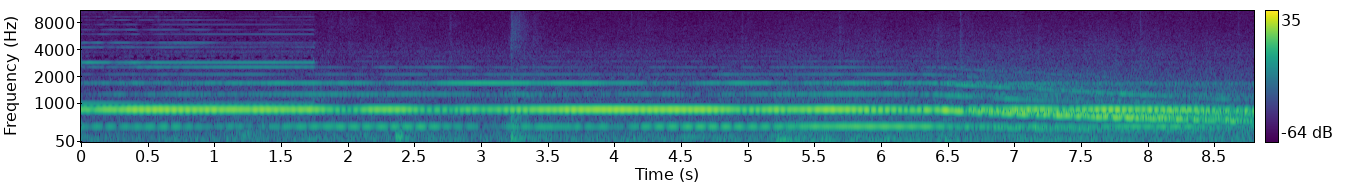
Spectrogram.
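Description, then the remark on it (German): A loud, sustained civil defense siren wails steadily through the whole stretch during the 2022 warning day test at 11 a.m. in Düsseldorf city centre, Germany, its tone bending downward near the end, with faint city background noise and no talking. “Es gab eine bessere Vernetzung, es gab neue Technik und um 11 Uhr gestern war es dann soweit. In der Düsseldorfer Innenstadt klang es so.”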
